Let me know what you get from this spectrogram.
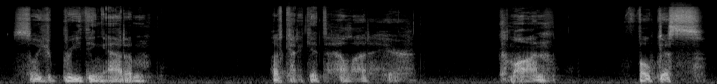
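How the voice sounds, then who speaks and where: Man acting a very deep gravelly brooding narrator. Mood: strained, frustrated. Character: brooding, lustful, menacing male narrator recounting a dark memory. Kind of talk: scripted first-person horror audio drama narration.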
